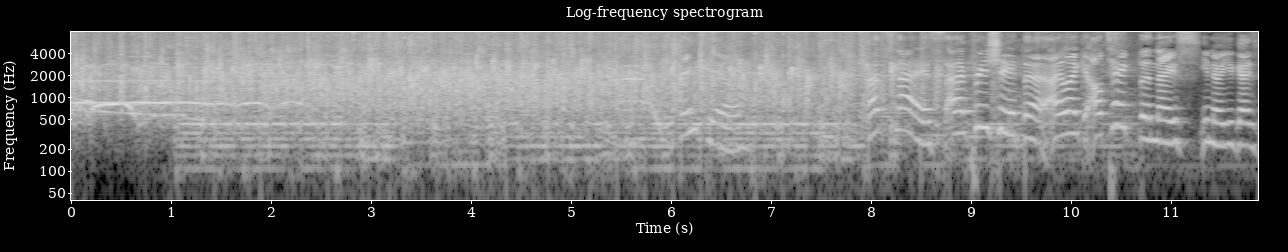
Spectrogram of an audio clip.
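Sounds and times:
crowd applause for a stand-up comedian: 0.0s - 8.8s
speech: 8.5s - 11.8s.

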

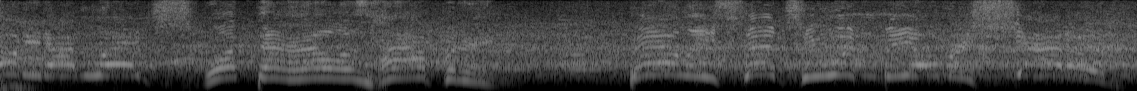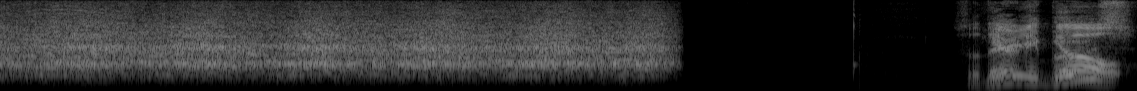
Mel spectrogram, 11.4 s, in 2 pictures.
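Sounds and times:
wrestling arena crowd cheering: 0.0s - 9.1s
speech: 1.0s - 5.8s, 10.5s - 11.3s.

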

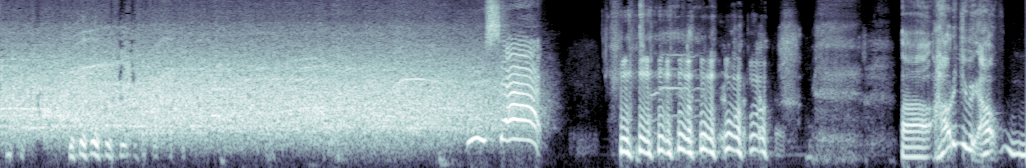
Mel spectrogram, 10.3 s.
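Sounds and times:
laughter: 0.0s - 1.9s, 6.1s - 8.0s
round of applause: 0.0s - 5.5s
speech: 0.1s - 1.8s, 4.7s - 5.5s, 6.2s - 8.4s, 9.0s - 10.2s.

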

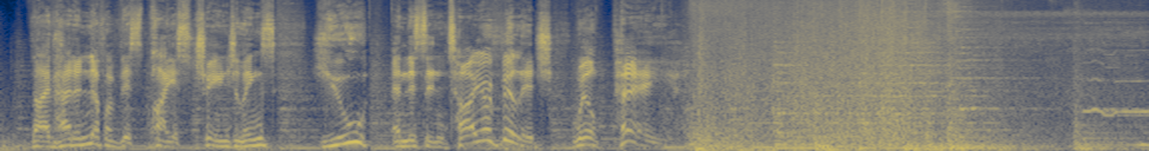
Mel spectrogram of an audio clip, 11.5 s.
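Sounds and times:
speech: 0.3s - 7.0s
loud splash of something leaping into river: 6.9s - 10.3s.

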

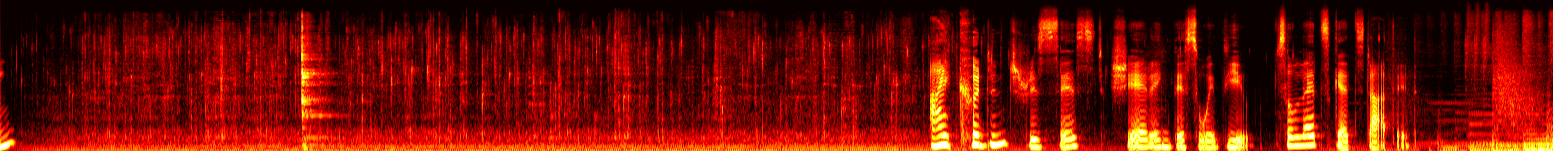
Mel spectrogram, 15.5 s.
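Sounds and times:
Indo-Sichuan chili sauce crackling in a pan: 0.0s - 9.3s
speech: 9.4s - 14.2s.

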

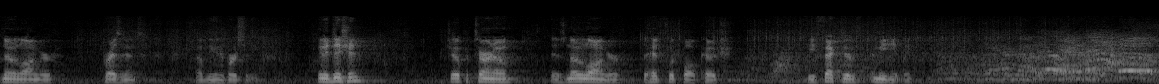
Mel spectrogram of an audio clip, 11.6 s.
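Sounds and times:
speech: 0.0s - 3.8s, 4.5s - 7.4s, 8.0s - 9.2s
shocked crowd of reporters murmuring and exclaiming: 9.3s - 11.5s.

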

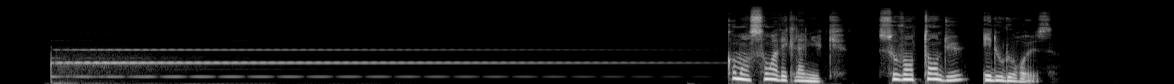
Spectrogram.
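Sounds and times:
gong strike: 0.5s - 6.8s
speech: 7.3s - 10.6s.

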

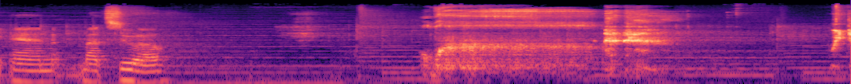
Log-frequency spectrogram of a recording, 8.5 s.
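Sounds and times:
speech: 0.0s - 1.8s, 4.2s - 4.9s
giant monster roar sound effect: 4.2s - 6.8s.

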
